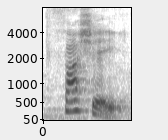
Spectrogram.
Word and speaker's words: sachet: t is pronounced incorrect although it is silent in the words ballet crochet sachet beret you see the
